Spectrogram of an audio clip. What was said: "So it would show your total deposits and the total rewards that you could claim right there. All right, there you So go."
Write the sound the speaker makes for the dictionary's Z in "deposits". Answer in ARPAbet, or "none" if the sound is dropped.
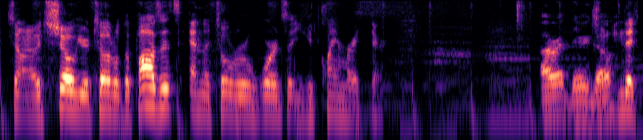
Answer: Z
